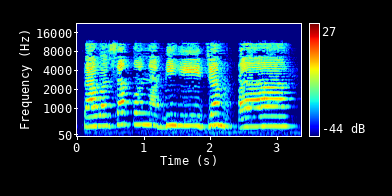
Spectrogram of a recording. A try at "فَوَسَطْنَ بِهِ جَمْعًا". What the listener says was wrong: ان نون پہ غنہ ہوگا. نون ساکن کے بعد سین آیا تو سین کیا حروف ہے؟ اخفا. ہم ان کو نون کو ظاہر نہیں کریں گے. ہم ایسے نہیں بولیں گے انسان. ہم نون کو چھپائیں گے یہاں.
